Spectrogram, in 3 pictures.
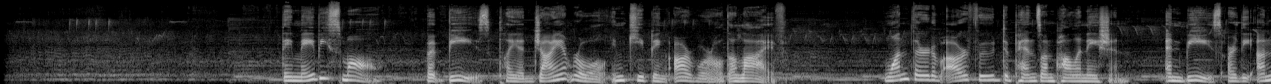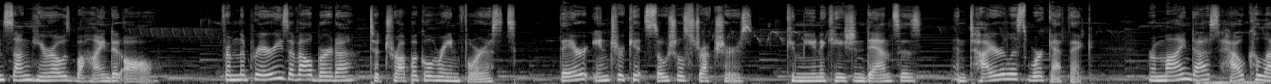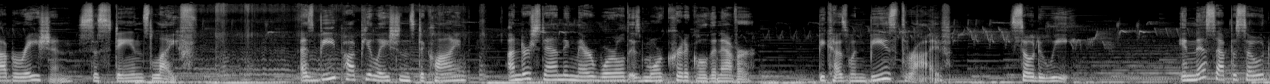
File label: Narration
